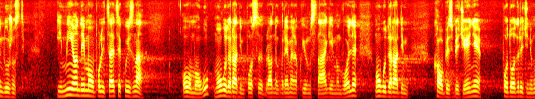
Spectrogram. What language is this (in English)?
Serbian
